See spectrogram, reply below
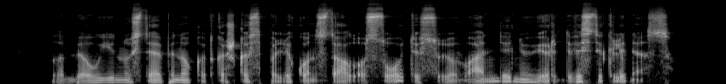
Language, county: Lithuanian, Šiauliai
